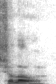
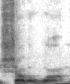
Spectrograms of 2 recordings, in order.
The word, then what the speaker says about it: Shalom: word shalawam or this it would really be pronounced Shalom right because this W isn't it's not a consonant it's an added vowel so even in this it wouldn't be shalawam it would be pronounced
